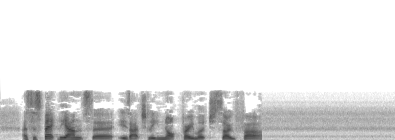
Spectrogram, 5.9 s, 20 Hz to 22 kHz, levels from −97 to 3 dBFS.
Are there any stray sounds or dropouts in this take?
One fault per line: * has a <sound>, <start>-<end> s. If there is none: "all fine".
all fine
